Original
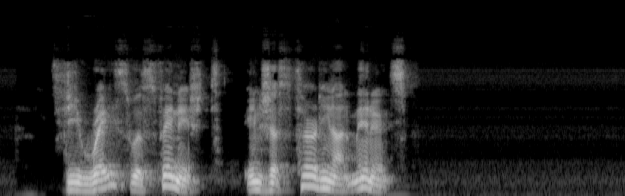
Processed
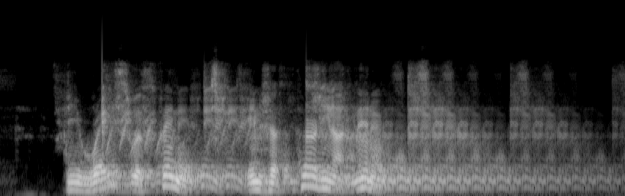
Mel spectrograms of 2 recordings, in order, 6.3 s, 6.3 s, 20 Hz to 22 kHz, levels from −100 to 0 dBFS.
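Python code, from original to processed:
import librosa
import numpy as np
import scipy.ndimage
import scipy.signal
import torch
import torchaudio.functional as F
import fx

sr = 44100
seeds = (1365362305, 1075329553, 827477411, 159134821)

y = fx.echo_alternate(x, sr, ms=125, hz=1200.0, feedback_pct=85, wet_db=-12.5)
y = fx.rider(y, sr, range_db=3, speed_s=0.5)
y = fx.filter_lfo_lowpass(y, sr, shape='saw_down', hz=0.98, low_hz=530.0, high_hz=4600.0, q=1.6)
y = y * 10.0 ** (1.5 / 20.0)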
